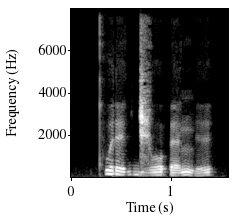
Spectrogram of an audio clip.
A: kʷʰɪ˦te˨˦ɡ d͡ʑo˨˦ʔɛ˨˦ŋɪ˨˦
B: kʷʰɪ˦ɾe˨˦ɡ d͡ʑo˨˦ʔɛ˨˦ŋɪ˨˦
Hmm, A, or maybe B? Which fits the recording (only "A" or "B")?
B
